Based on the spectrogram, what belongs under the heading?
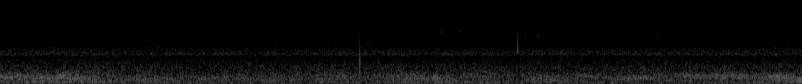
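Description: Faint outdoor ambience of small birds chirping: short, high chirps scattered through, with a quick run of them in the middle, over a steady low background rumble.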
